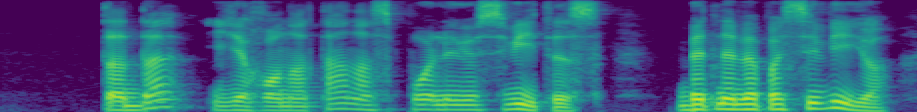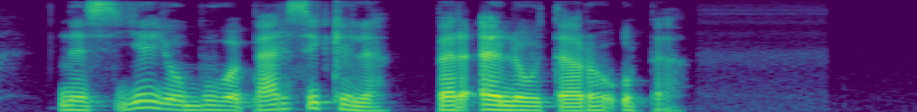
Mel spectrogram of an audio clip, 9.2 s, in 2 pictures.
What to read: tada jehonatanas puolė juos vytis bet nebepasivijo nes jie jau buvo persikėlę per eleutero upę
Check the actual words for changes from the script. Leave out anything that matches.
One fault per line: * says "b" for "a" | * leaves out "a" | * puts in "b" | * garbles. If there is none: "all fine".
all fine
